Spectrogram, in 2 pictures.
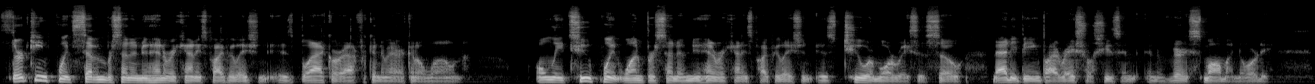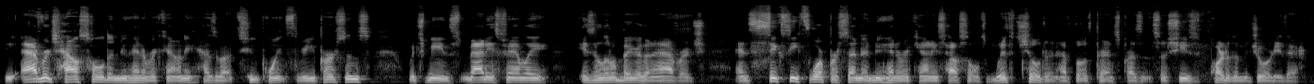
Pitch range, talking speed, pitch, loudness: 90-100 Hz, 175 wpm, 95 Hz, -24 LUFS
